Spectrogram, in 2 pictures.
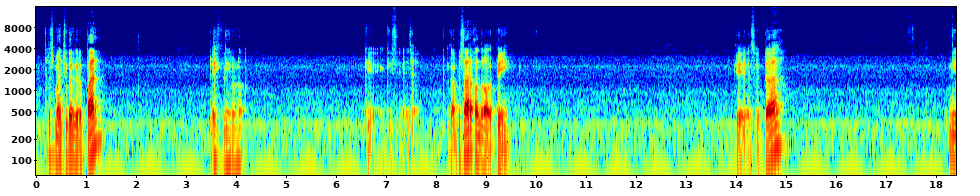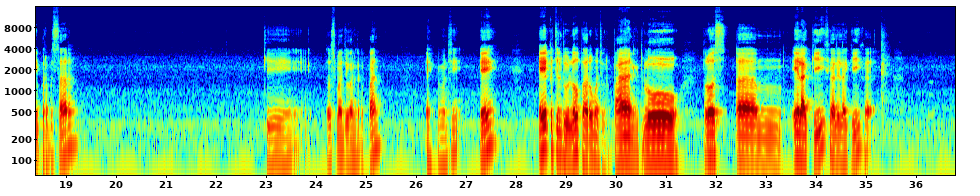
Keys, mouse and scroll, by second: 0.0 s, 0.0 e, 1.2 g, 5.6-7.5 typing, 5.9 alt+shift+right click, 7.0 alt+shift+right click, 8.8 s, 9.9 ctrl+b, 11.7 scroll up 2, 11.9 shift+middle click, 12.1 click, 13.7 e, 18.1 ctrl+r, 19.6 s, 20.6 ctrl+b, 23.2 click, 24.1-25.2 scroll down 6, 24.3 shift+middle click, 25.2 scroll down 1, 25.3 e, 26.7 scroll up 2, 27.9 s, 28.7 e, 29.6 ctrl+z, 29.9 s, 30.5 e, 31.2-31.8 scroll down 6, 31.4 shift+middle click, 31.8 shift+middle click, 32.0-32.5 scroll up 3, 32.2 shift+middle click, 34.5 shift+middle click, 34.8-35.3 scroll up 3, 35.1 shift+middle click, 36.4 h.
